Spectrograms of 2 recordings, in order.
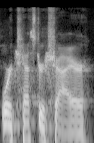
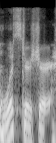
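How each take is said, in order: First: Slow "Worcestershire" as wor-CHES-ter-shire; massacred pronunciation. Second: "Worcestershire" as WUSS-ter-sher; smushed down. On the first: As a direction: spell out every part of "Worcestershire". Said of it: "just massacring". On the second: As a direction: squash "Worcestershire" into three syllables. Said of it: "smush down into". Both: Shown as a demonstration.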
